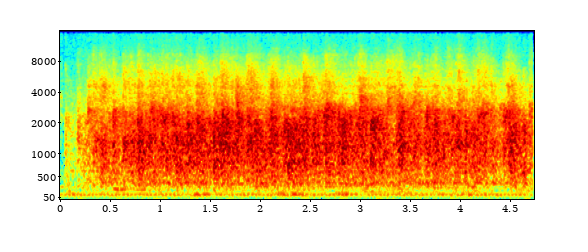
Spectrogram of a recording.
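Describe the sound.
Audience applause welcomes a speaker to the front of a church, a steady, dense wash of clapping that holds at an even loudness for the whole stretch with no voices over it.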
